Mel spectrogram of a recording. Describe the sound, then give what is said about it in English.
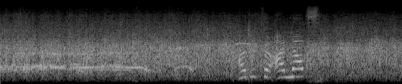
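A large audience at the Sydney Opera House applauds steadily for several seconds, a dense, even roar of many hands clapping, with a few faint voices and whoops rising briefly through it. “A big round of applause for everyone at the Sydney Opera House.”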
